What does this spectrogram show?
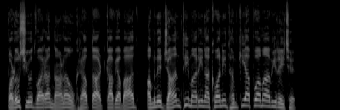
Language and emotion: Gujarati, fearful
